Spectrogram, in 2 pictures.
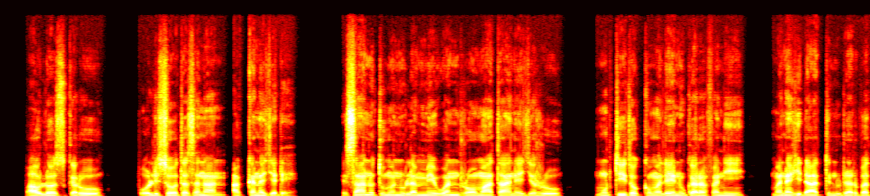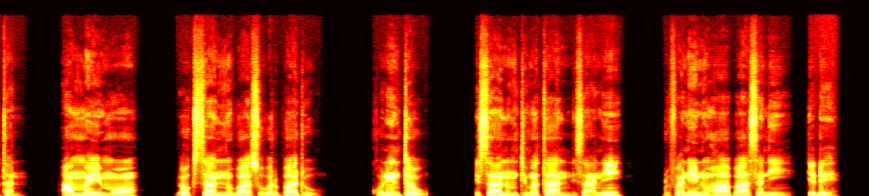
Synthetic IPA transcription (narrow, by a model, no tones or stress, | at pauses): pʰaːwlo̞ːsɡɐɾuː | pʰo̞̰ːlɪso̞ːt̪ɐs̬ɐnaːnɐkːɐnɐd͡ʒɛᶑɛ̰ | ʔɪsaːnʊt̪ʊmɐnʊlɐmːiːwːɐnɾo̞ːmaːt̪aːneːd͡ʒɪrːu | mʊɾt̪iːt̪ɔkːɔmɐle̞ːnʊɡɐɾɐfɐniː | mɐnɐɦɪᶑaːt̪ːɪnʊd̪ɐɾbɐt̪ɐn | ʔɐmːɐɪmːo̞ː | ᶑɔksaːnːʊbaːsuːbɐɾbaːd̪u | kʊnɪnt̪ɐʔʊ | ʔɪsaːnʊmt̪ɪmɐt̪aːnɪsa̰ːniː | ᶑʊfɐniːnʊɦaːbaːsɐniːd͡ʒɛ̰ᶑɛ̰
